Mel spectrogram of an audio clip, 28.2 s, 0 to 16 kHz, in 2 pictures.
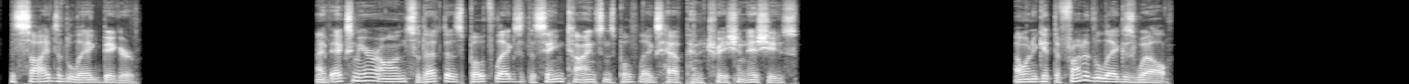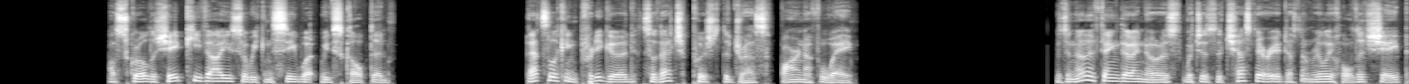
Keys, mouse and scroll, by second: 0.0 middle click, 1.2 shift+middle click, 1.9 middle click, 2.8 middle click, 3.9 shift+middle click, 4.2 click, 4.8 middle click, 5.7 click, 7.5 middle click, 9.7 KP_1, 10.8 middle click, 13.5-14.8 drag, 15.3 middle click, 15.9-17.2 drag, 17.9-19.3 middle drag, 19.9 ctrl+middle click, 21.5 click, 22.1 ctrl+middle click, 22.5 shift+middle click, 22.8 middle click, 25.0 click.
